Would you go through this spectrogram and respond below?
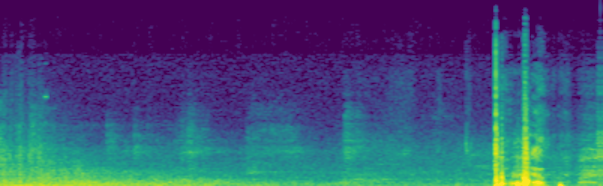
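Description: Weapon fire from mechs in the video game Battletech: a low rumbling barrage followed by a couple of sharp, bright impact bursts near the end, with voices talking over the game.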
